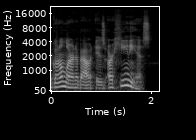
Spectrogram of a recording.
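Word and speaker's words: Arrhenius: to learn about is our he Gnaeus our he Gnaeus you say it like he was a genius a genius came up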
